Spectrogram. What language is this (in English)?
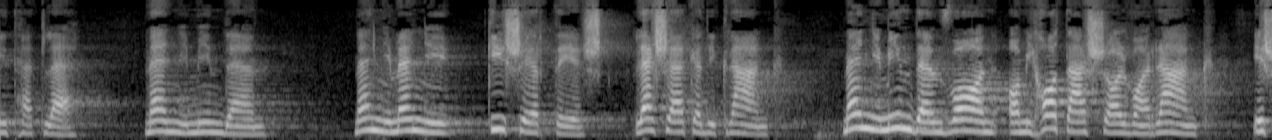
Hungarian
